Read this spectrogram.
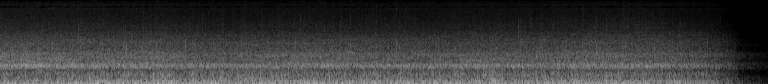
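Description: Many horses gallop on turf, hooves drumming rapidly.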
